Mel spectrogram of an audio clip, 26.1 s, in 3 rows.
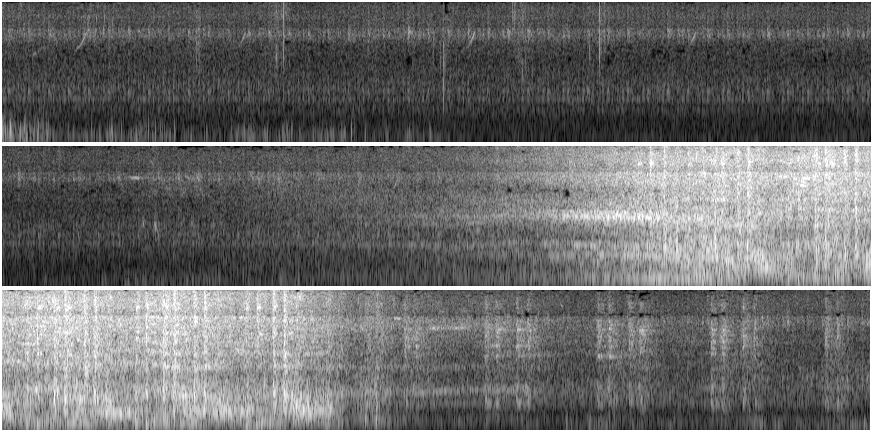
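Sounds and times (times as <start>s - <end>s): train wheels clattering on rails: 10.0s - 26.0s.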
